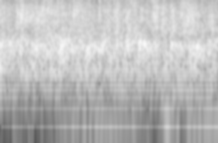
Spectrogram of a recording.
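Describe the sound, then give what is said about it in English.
Audience applause gives a loud, dense, steady wash of clapping that holds at an even level for about two seconds without pausing. “one more round of applause for Navi Hunter from James Cameron's Avatar.”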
